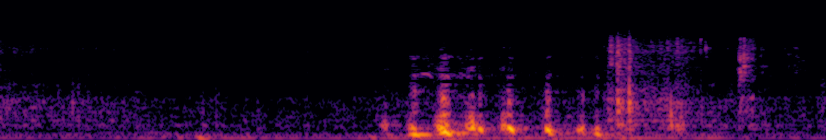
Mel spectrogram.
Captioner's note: chuckles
